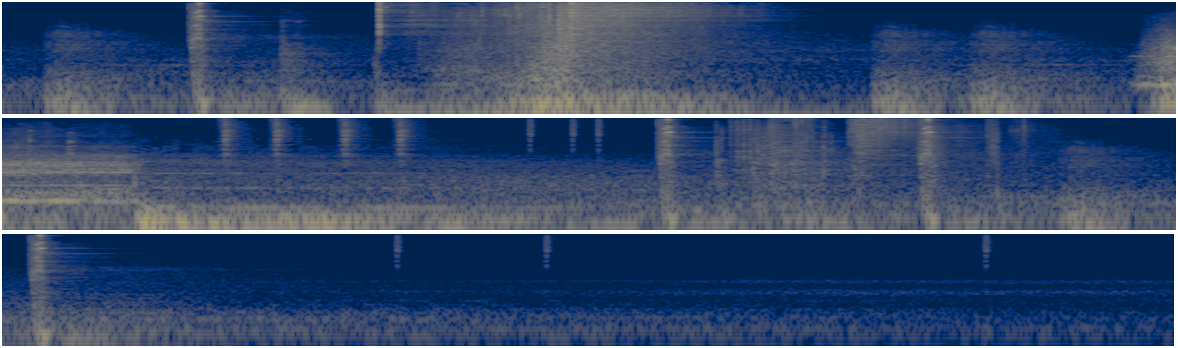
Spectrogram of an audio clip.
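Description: Game menu clicks and swooshes sound as options are selected.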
